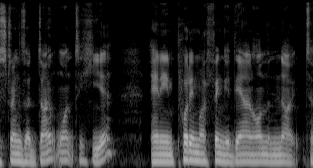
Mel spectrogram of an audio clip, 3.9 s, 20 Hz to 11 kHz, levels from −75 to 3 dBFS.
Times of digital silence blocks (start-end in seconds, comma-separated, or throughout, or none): none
